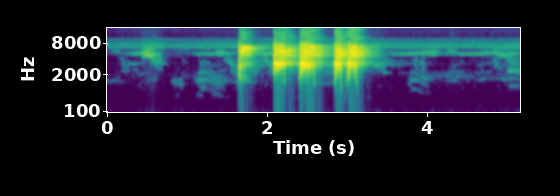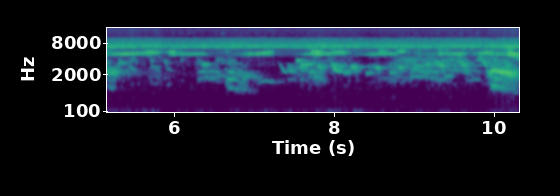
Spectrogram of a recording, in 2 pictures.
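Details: Black francolin, known as Sindhi kala teetar, gives a loud, harsh call of four grating, buzzy notes in quick succession. Faint chirps of other small birds continue in the background before and after.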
